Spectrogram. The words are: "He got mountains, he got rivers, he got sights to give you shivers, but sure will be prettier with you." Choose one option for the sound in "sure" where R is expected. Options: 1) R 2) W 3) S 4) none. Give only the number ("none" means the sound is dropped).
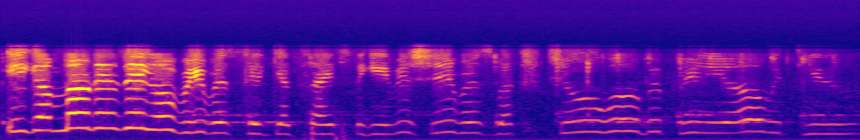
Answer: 2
